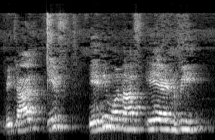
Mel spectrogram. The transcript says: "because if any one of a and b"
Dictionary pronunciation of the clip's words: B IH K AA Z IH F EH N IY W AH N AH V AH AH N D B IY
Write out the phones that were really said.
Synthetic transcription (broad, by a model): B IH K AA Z IH F EH N IY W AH N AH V AH AH N D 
